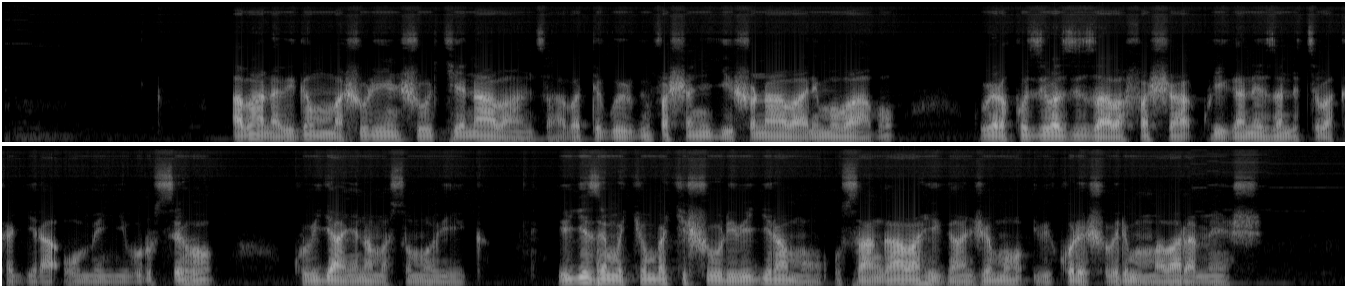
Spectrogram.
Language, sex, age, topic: Kinyarwanda, male, 36-49, education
